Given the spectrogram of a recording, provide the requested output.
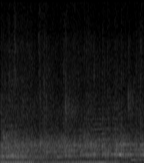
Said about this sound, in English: Give Jesus a clap of praise. God bless you, sir.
